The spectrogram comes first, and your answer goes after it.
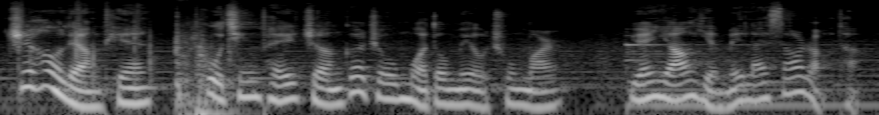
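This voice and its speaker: A woman's voice: fairly low pitch, sing-song, moderate pace, music in the background. A woman narrating an audio drama from a script, telling the story between scenes.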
